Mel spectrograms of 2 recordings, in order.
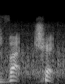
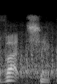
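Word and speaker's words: Vacek: other day because uh I thought it was vat check but it is vatsec so thank you very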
